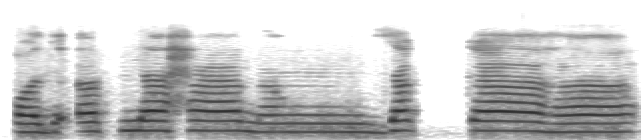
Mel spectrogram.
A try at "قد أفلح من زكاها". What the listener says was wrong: No stretching, please.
